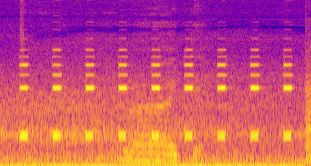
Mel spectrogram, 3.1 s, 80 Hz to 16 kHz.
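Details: 2007 Nissan Maxima with a regular speaker temporarily in place of the reverse sonar buzzer, whose old coil tested open: in reverse, clear evenly spaced beeps about three per second with steady pitch and volume; sounding properly.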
